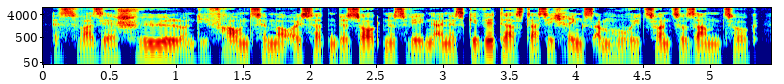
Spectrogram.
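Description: An actor playing an ardent, romantic young man who narrates his letters in a lyrical, expressive way in a radio play. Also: deep voice, fast, no room sound. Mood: fond reminiscing.

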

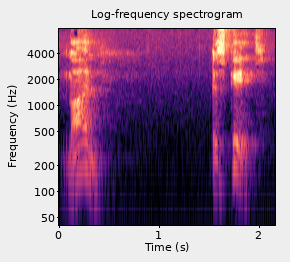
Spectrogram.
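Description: An actor in a radio play as a big, wary factory worker giving terse, hesitant, deferential replies. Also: male voice, medium pitch, big pitch swings, extremely slow, pushed and bright, heavily acted. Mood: puzzled, guarded. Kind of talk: German radio play acting.

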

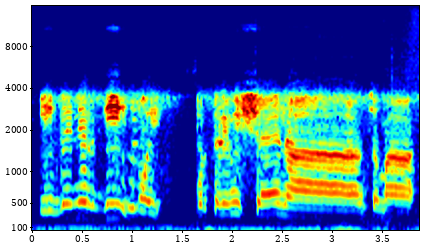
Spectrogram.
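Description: A man's voice: fairly high pitch, sing-song, a little slow, dry recording, narrow, tinny audio. A man chatting casually as a theatre performer in a radio interview, often repeating words and restarting phrases over a phone-style line. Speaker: theatre performer interviewed about his show.

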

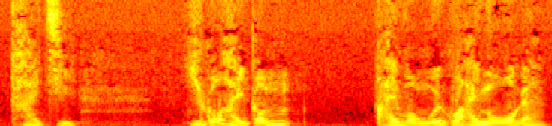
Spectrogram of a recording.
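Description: An actor playing a devoted, anxious servant, pleading deferentially in a radio drama. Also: male voice, a little high, measured pace, mellow, husky. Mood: pleading, troubled. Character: devoted anxious male servant and charioteer to a prince. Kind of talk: Cantonese radio drama acting.

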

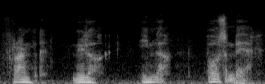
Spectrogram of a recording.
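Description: An actor voicing a cold, relentless accusing chorus in a radio play, husky and measured in delivery. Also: male voice, lowish voice, steady tone, a little hiss or hum. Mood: cold, grave. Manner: measured, declamatory.

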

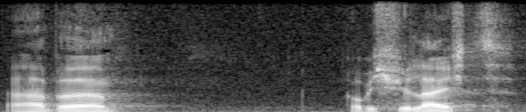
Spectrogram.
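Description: A man's voice: sits low, monotone, takes it slowly, fairly bright tone. A man acting in a 1960s German radio play as an eager, scheming American man of letters, courteous and insistent. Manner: ingratiating, polite, effusive.

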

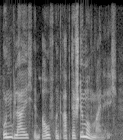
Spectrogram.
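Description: An actor playing an earnest, well-meaning young gentleman in a German radio drama, speaking in a measured, formal, persuading way. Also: fairly high pitch, big pitch swings. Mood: insistent.

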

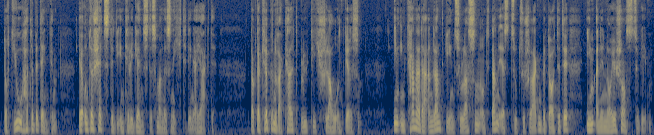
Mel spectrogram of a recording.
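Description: An actor as the sober narrator of a vintage radio crime drama, delivering scripted narration. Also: male voice, on the low side, lively intonation, moderate pace, a bit bright, slightly rough. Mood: grave.

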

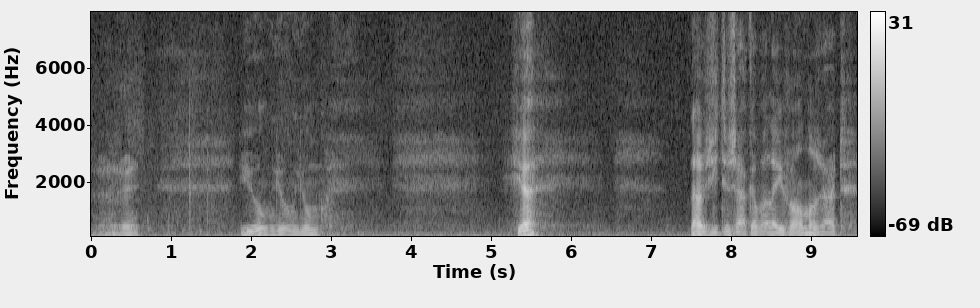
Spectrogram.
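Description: Slow, gravelly older village father. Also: a bass voice, level tone, exaggerated voice. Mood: awkward. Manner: hesitant, halting, with chuckles. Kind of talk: Dutch radio play acting. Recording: noisy old radio drama recording.

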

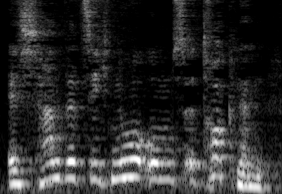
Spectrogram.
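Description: An actor playing a nervous, evasive pharmacist in a radio play, hesitant and stiffly courteous. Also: male voice, high-pitched, lively intonation, a little slow, darkish tone, roomy sound, recorded from a distance.

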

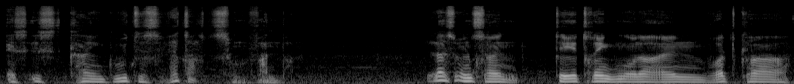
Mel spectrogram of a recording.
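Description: A man's voice: mid-range voice, slow, gravelly, a little mellow, slight background noise. An actor playing a tipsy, insistent old man with slurred speech in a radio play. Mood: wheedling. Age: older.

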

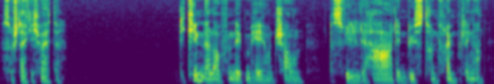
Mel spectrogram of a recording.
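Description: An actor playing a brooding, suspicious and passionate poet in a classical verse radio drama, with declamatory, measured diction and a husky voice. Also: male voice, low voice, steady tone, no room sound, heavily acted. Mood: brooding, dreamy.

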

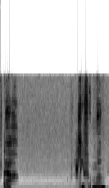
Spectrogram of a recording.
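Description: A woman's voice: drawn-out words, a little mellow, in a whisper. An actress playing an anxious, longing woman who speaks hesitantly and pleadingly in a radio drama. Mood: tender, longing. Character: anxious, longing woman clinging to her absent lover. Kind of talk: Dutch radio drama acting.

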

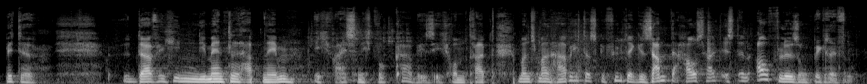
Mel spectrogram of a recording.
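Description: An actor playing a stiff, defensive married gentleman with a husky voice, speaking formally in a radio play. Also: mid-range voice, animated, moderate pace, in a large hall, slight background noise, lightly acted. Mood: strained, formal. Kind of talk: dramatic radio play dialogue.

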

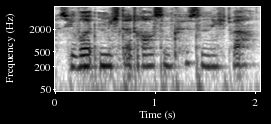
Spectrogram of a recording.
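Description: Radio drama: a cultured young female prisoner, very breathy and husky, mid-pitched, proud and intense. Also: monotone, fairly quick, a bit bright, heavily acted. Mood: hushed, grave. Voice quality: breathy, often whispery. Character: proud, cultured young female art student held captive. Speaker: actress in a radio play. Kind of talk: radio drama dialogue and monologue.

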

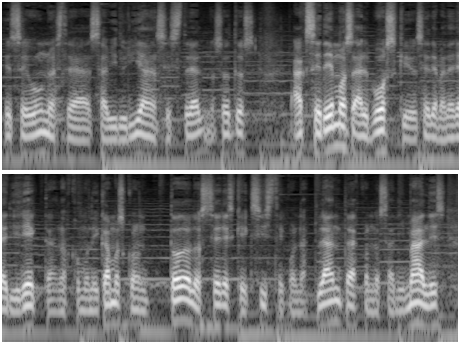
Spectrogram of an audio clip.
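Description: A man's voice: deep voice, fairly quick, darkish tone, soft background music. A man from the Amazon, giving explanatory testimony as a community member and searching for his words. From Amazon region of northern Peru.

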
